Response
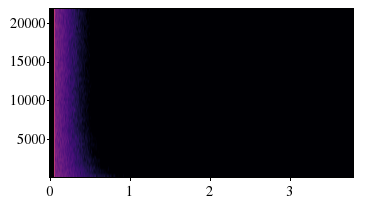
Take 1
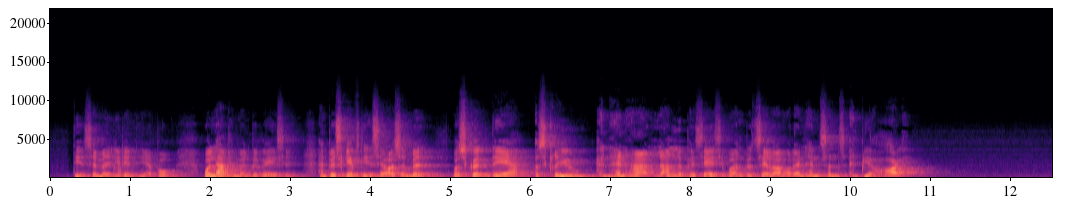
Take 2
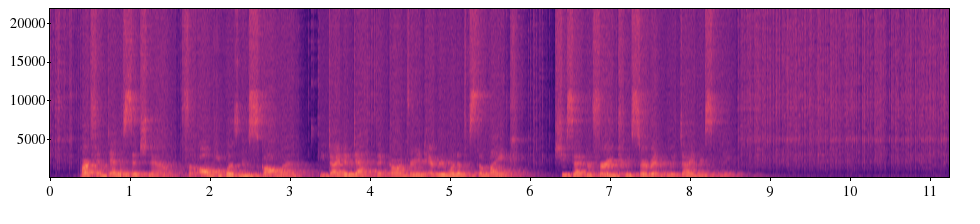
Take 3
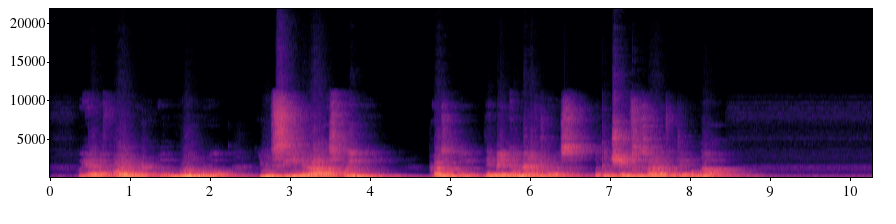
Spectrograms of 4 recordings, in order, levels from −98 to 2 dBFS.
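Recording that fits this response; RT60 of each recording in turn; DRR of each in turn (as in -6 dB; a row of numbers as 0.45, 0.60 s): 1; 1.2, 1.1, 1.1 s; 7.0, 1.5, -5.5 dB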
